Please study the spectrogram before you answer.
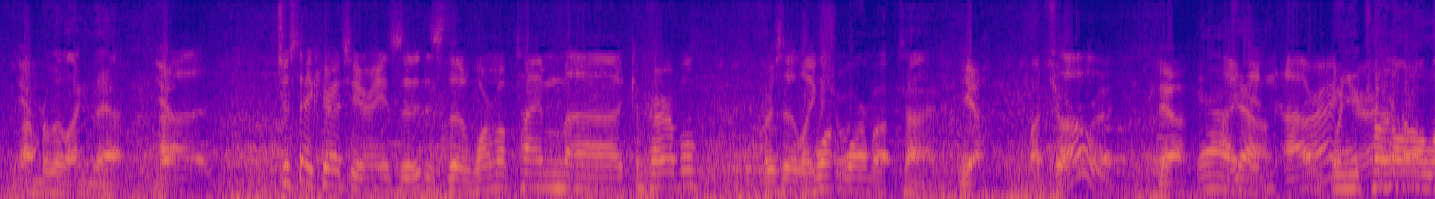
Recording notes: We are live from the show floor of InfoComm 2016.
